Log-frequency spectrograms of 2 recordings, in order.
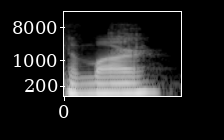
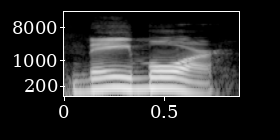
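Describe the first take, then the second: First: The first syllable is not said like 'nay'. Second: The first syllable is said like 'nay'. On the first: The speaker calls it wrong. "I said it wrong" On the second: The speaker calls it right. "remember Nay more"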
